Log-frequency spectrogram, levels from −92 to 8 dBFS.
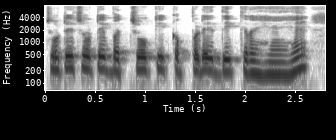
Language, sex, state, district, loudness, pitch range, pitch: Hindi, female, Karnataka, Bangalore, -16 LUFS, 180-225 Hz, 205 Hz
